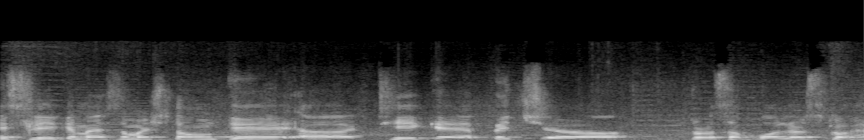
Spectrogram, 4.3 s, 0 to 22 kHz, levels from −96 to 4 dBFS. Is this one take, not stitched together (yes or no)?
yes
